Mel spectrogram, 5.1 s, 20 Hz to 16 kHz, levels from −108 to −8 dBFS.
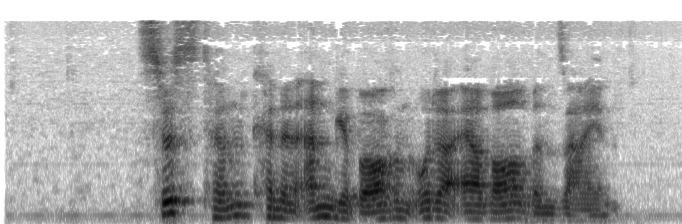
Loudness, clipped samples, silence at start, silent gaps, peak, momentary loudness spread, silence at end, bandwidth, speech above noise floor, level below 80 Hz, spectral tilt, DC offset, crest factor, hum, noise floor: -20 LUFS; under 0.1%; 1.05 s; none; -2 dBFS; 11 LU; 0.5 s; 11.5 kHz; 39 dB; -58 dBFS; -5 dB/octave; under 0.1%; 18 dB; none; -59 dBFS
